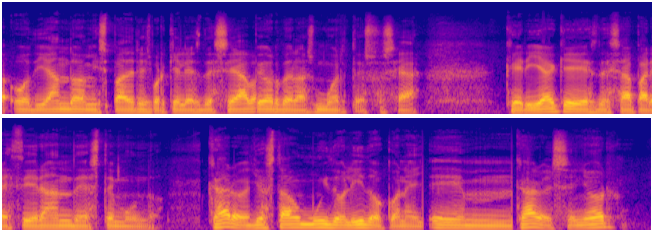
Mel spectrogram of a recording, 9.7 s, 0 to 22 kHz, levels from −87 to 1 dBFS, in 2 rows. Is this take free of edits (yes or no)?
no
